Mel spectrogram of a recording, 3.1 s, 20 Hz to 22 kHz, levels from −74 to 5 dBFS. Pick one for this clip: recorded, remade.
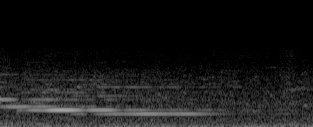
recorded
